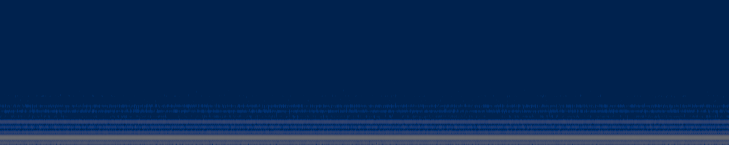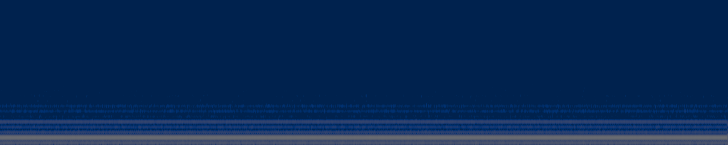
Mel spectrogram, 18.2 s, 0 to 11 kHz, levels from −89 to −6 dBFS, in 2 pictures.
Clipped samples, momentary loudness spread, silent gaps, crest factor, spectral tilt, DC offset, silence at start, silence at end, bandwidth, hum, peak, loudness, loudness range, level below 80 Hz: under 0.1%; 0 LU; none; 6 dB; -8 dB/octave; under 0.1%; 0 s; 0 s; 9.6 kHz; 60 Hz at -60 dBFS; -50 dBFS; -59 LUFS; 0 LU; -70 dBFS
